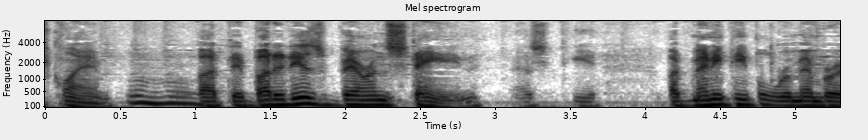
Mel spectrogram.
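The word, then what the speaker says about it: Berenstain: For instance, the Baronstein bears book being spelled and pronounced Stein or not Stain as the publishers claim but but it is Baron Stain as but many people remember it as Stein or Stein.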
